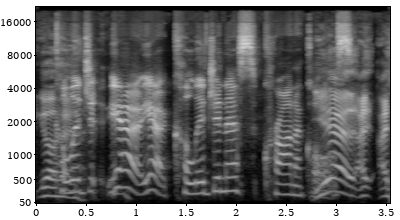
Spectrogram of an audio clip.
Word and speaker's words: Caliginous: you all right go ahead collig yeah yeah collagenous Chronicles yeah I I spelled it phonetically on my paper here you have to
